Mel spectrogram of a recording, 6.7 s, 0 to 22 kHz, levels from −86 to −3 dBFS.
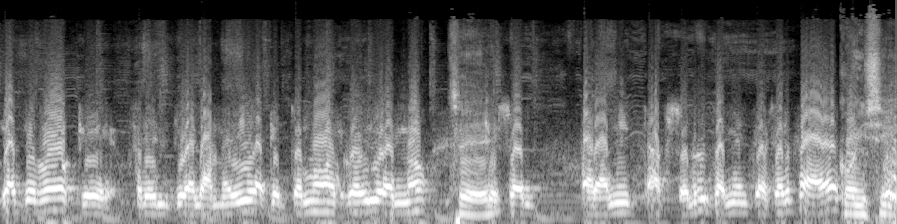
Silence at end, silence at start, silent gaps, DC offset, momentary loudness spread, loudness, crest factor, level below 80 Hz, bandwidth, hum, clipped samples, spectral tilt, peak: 0 s; 0 s; none; under 0.1%; 5 LU; -6 LUFS; 6 dB; -28 dBFS; 18 kHz; none; 3%; -5.5 dB/octave; 0 dBFS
